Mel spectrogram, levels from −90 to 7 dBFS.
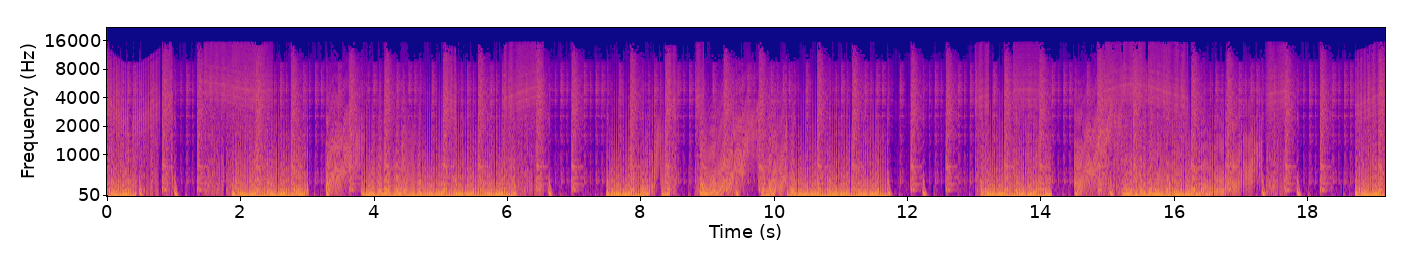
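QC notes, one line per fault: throughout, computer activity noise: shifting load from the processor, graphics or pointer drags the ground the audio circuit shares with the computer, so that activity leaks into the signal path. It is heard as a buzzy, chirping pulsing at roughly 70 Hz, sitting some 15 dB under the sound, and it rises and falls with what the machine is doing rather than with anything in the sound itself.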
